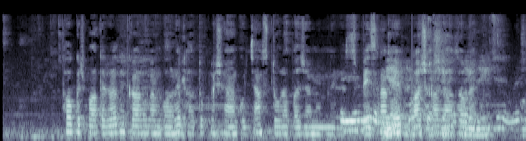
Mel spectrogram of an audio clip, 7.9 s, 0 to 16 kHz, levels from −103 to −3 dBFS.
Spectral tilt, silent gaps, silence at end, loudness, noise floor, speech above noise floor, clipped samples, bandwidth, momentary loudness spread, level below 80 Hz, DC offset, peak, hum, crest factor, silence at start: -6 dB/octave; none; 0 s; -24 LUFS; -43 dBFS; 20 dB; under 0.1%; 11.5 kHz; 12 LU; -48 dBFS; under 0.1%; -6 dBFS; none; 18 dB; 0.05 s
